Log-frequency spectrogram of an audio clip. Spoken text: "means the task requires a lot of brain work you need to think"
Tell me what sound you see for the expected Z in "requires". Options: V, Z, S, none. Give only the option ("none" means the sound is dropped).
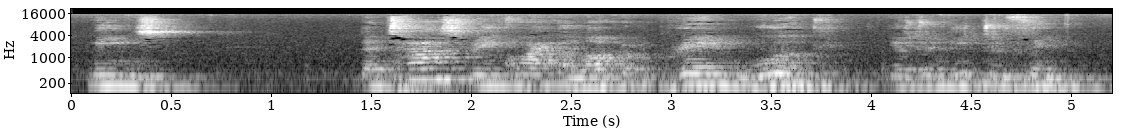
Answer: none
